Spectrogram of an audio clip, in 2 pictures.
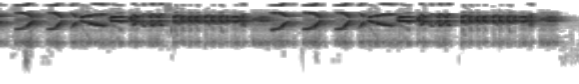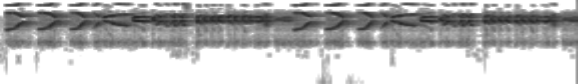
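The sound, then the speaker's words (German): A plastic toy bird sitting on a piece of branch, set off by its sensor, chirps loudly and electronically, cycling through the same shrill warbling trills and whistles in a repeating loop, with a brief pause midway before the pattern starts over. “Er hat einen Bewegungssensor und wenn er eingeschaltet ist und der Sensor eine Bewegung erfasst, fängt der Vogel an, einen fürchterlichen Lärm zu machen.”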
